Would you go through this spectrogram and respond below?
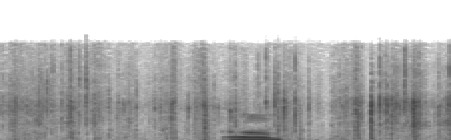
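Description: A plastic bag is handled and crinkled close by in several crackling bursts, with a brief tonal squeak partway through and a person speaking briefly.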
